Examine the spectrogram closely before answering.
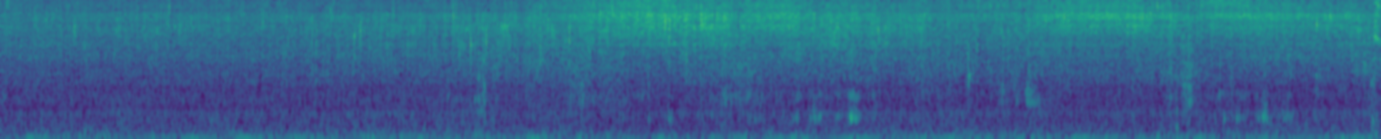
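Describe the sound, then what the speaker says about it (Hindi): Tomatoes sizzle in a clay pot while chicken korma cooks, giving a steady, even crackle and hiss of frying at close range, with no talk. "अभी हम इसमें टमाटर ऐड करेंगे।"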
